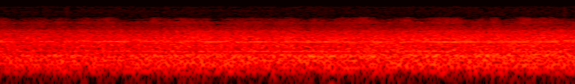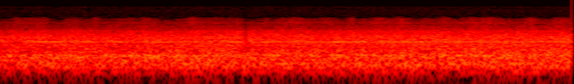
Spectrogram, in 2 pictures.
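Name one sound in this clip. A steam engine chugs and rumbles, growing louder as it draws near.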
